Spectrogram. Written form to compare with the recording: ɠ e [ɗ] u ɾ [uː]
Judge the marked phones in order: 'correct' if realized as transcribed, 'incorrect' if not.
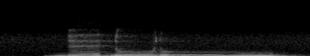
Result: correct, correct

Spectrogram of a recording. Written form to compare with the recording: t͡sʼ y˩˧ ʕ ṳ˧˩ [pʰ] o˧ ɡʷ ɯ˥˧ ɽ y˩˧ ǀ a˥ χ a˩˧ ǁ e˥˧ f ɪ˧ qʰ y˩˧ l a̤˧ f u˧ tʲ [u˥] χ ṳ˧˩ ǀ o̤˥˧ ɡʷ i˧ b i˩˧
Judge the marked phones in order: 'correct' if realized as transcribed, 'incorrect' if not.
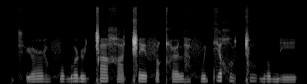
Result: incorrect, correct

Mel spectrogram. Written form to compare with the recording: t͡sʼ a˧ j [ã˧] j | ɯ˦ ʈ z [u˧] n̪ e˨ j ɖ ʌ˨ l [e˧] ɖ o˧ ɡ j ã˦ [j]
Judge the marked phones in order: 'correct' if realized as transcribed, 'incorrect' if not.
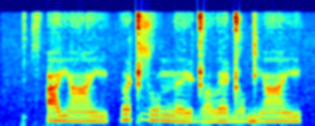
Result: correct, correct, correct, correct

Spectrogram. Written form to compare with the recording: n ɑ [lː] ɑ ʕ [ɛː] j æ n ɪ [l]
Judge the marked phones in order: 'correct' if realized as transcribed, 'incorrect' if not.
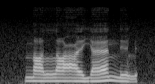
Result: correct, incorrect, correct

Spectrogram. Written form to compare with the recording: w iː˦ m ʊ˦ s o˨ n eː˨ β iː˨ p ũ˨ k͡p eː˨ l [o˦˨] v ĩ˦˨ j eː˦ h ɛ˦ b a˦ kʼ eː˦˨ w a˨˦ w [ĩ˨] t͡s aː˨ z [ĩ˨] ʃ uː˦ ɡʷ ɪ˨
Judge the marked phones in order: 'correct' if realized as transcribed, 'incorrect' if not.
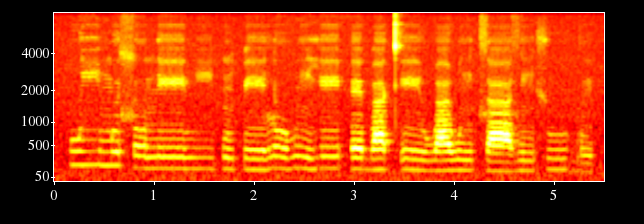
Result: correct, correct, correct

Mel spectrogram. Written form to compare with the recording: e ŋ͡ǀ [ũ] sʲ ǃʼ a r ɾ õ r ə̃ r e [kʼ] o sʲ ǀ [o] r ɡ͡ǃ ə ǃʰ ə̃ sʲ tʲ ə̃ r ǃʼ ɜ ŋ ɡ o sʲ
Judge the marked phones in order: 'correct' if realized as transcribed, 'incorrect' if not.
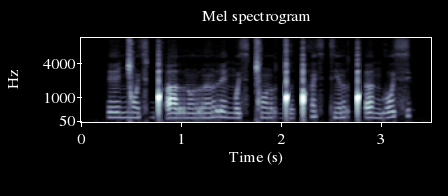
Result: incorrect, incorrect, incorrect

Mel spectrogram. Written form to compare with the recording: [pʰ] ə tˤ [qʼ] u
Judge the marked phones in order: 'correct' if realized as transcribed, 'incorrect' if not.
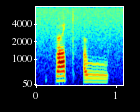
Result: incorrect, incorrect

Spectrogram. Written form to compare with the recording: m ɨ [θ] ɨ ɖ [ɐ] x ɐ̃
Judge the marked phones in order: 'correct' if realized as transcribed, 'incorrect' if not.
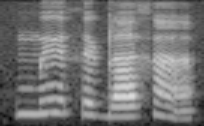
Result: correct, correct

